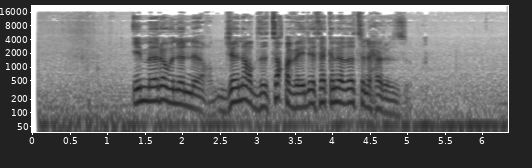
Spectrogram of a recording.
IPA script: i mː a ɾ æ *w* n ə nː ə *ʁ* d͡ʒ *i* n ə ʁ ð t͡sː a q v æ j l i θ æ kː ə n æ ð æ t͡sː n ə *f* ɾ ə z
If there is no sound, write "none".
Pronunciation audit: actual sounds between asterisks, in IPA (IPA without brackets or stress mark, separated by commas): w, ʁ, æ, ħ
